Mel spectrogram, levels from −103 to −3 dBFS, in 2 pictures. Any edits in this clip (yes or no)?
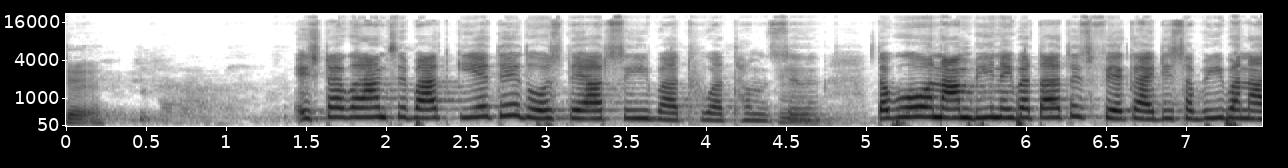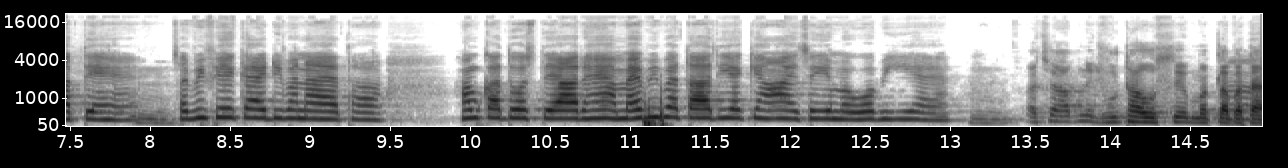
no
